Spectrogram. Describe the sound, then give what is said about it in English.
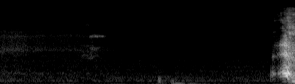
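A sudden loud, sharp sneeze bursts out at the very end after near silence, preceded only by a faint hiss and a couple of soft clicks. “oh, sorry. I had to sneeze so bad, but you know, entropy is real and in more ways than one.”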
